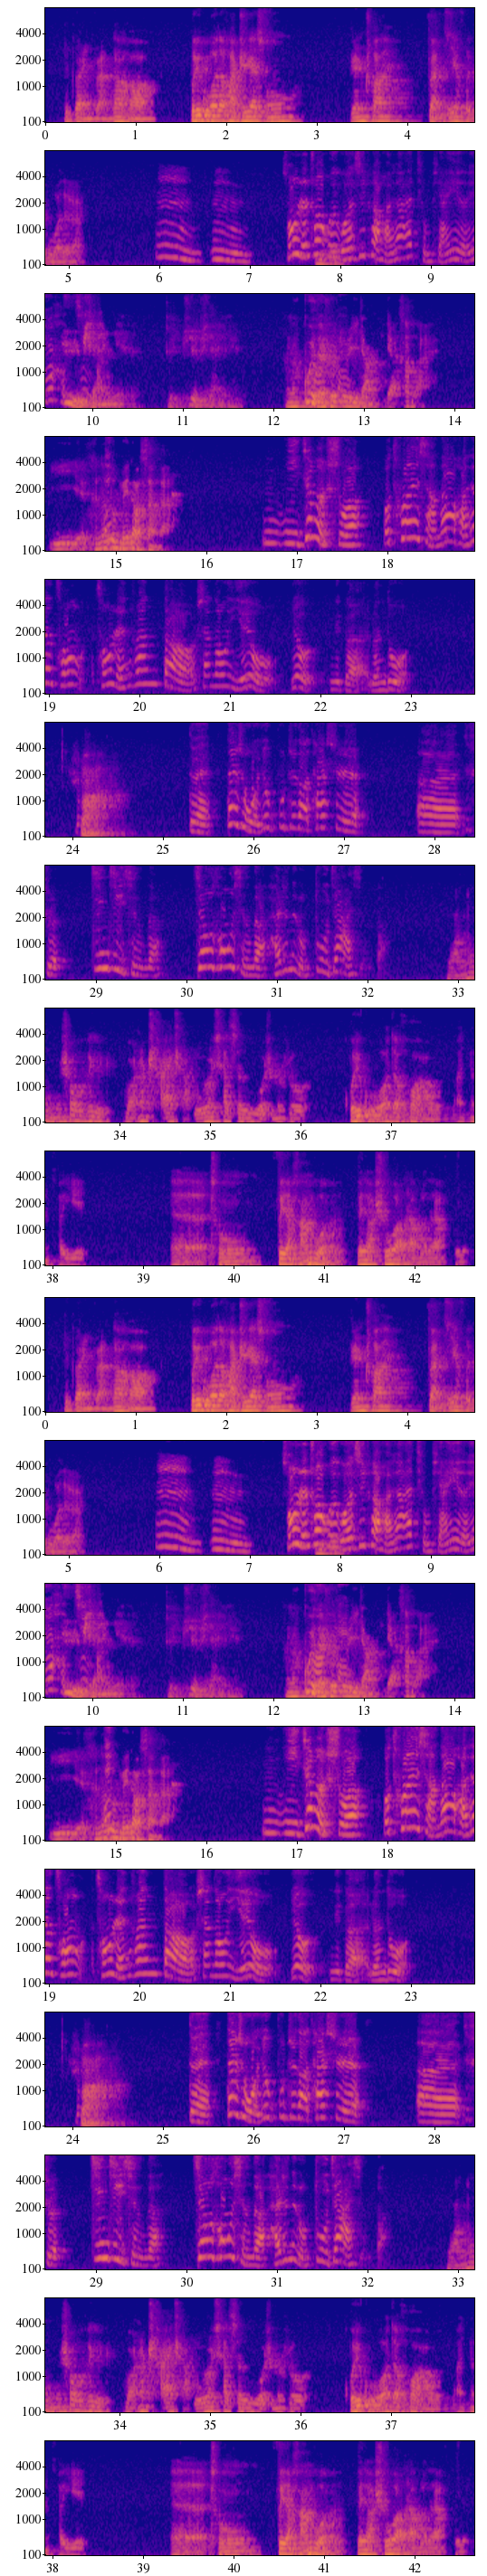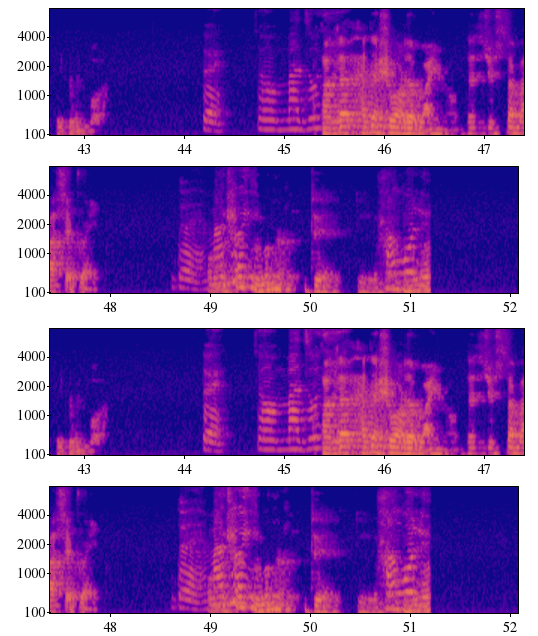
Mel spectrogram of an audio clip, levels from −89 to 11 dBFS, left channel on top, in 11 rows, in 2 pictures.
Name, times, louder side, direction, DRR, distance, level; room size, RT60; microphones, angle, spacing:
voice 1, 0.2-1.2 1.6-2.8 3.4-5.2 7.7-8.0 9.7-10.5 10.8-11.6 12.1-13.8 14.3-15.7 24.0-24.6 32.9-36.1 36.5-38.3 39.3-43.2 45.4-47.9 49.0-51.2, right 1 dB, 10° right, 1.1 m, -30 dB
voice 2, 5.9-7.0 7.3-10.0 12.4-12.8 14.6-15.0 16.6-23.0 25.3-27.3 27.8-28.7 28.9-29.7 30.1-32.2 44.2-44.4 44.7-45.7 48.7-49.8 50.7-51.2, right 4 dB, 85° right, 1.7 m, -34 dB
head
